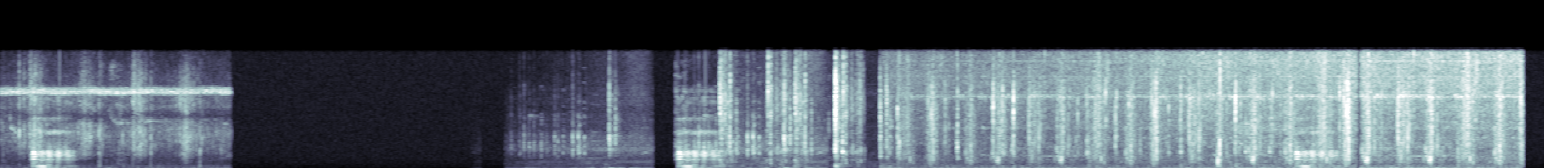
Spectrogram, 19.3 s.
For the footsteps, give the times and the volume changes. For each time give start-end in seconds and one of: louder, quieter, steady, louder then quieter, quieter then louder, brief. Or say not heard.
0.0-2.9 brief
8.9-19.1 louder.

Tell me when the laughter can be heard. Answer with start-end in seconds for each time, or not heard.
0.3-0.9, 8.4-9.1, 16.1-16.8.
